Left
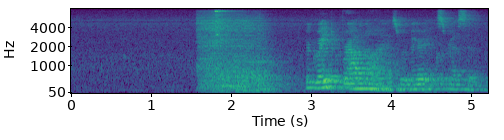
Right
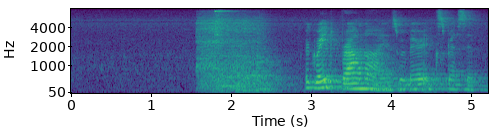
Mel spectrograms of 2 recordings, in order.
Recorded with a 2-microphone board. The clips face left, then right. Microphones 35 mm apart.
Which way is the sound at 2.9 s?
75° right (ahead or behind).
